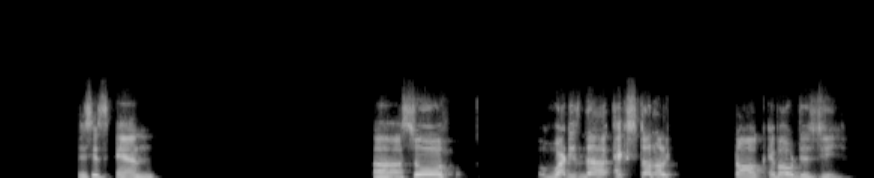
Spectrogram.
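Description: A young man speaks calmly through an online call, pausing between phrases.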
